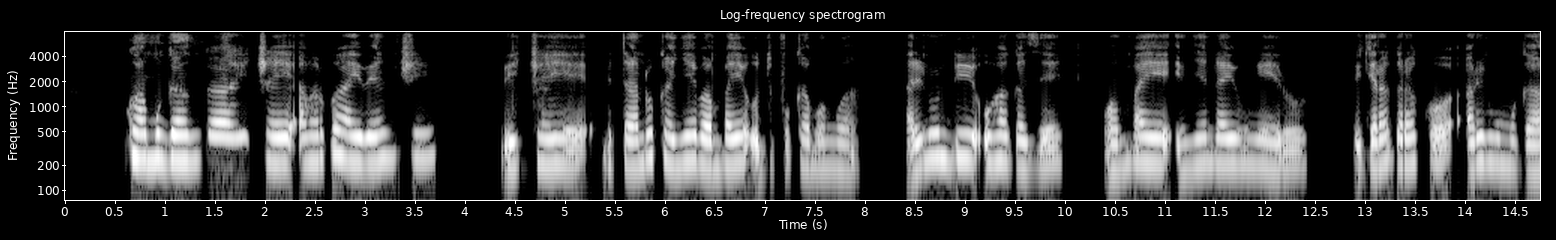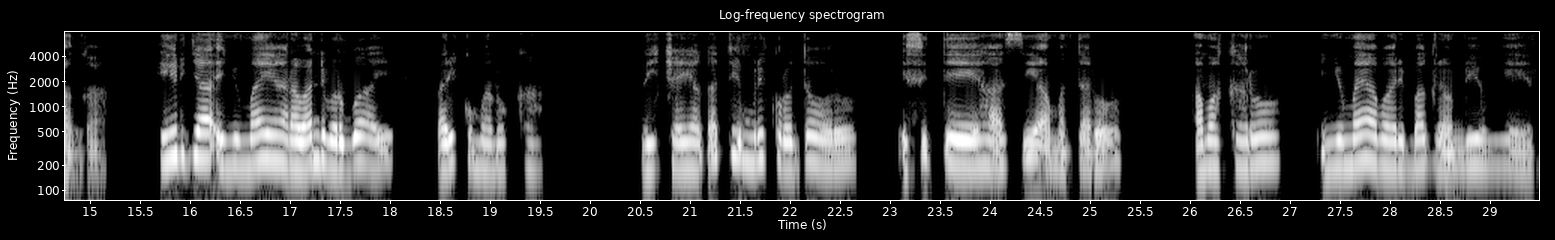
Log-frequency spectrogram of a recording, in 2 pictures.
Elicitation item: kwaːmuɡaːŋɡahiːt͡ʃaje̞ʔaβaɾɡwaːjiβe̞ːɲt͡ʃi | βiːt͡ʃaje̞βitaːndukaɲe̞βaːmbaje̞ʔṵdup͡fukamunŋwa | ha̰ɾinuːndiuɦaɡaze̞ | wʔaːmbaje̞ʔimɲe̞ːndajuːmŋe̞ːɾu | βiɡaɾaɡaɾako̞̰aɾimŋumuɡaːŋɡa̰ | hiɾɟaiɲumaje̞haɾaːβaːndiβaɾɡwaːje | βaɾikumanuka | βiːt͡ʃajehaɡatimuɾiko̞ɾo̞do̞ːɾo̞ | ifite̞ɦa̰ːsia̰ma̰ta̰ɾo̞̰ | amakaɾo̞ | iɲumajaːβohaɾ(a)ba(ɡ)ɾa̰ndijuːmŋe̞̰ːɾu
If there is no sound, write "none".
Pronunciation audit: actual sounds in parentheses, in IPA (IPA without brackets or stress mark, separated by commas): i, ɡ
